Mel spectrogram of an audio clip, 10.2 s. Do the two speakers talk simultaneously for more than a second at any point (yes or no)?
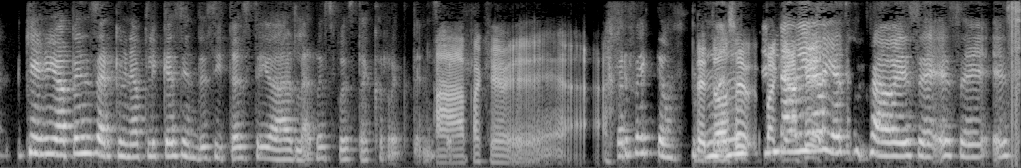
yes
